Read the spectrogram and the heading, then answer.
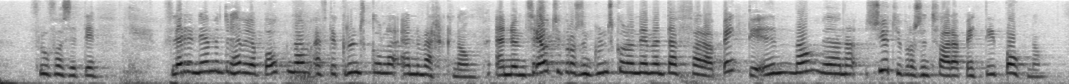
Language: Icelandic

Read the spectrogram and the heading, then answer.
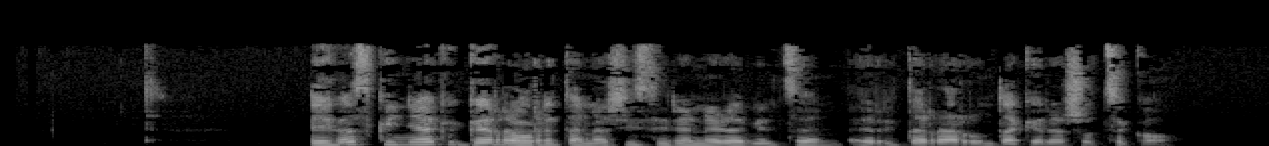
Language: Basque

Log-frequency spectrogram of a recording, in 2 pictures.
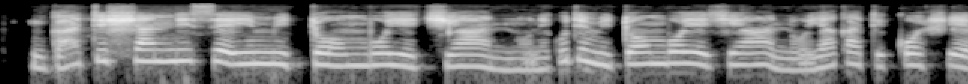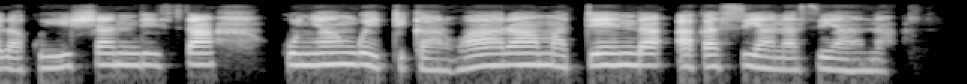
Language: Ndau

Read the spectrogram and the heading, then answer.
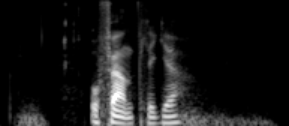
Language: Swedish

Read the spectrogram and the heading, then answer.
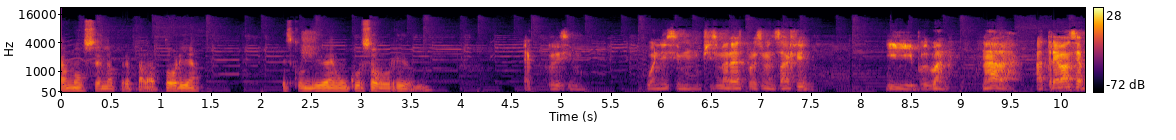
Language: Spanish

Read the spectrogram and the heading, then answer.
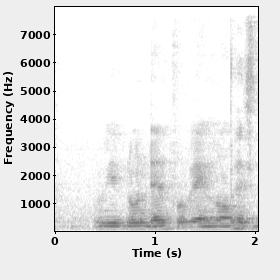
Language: English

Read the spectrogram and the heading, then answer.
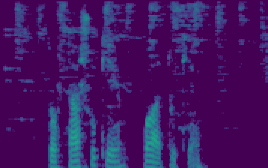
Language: Mari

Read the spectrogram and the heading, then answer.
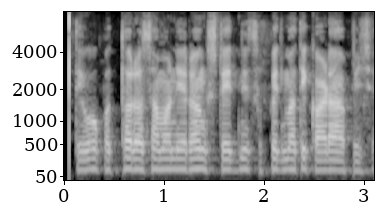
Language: Gujarati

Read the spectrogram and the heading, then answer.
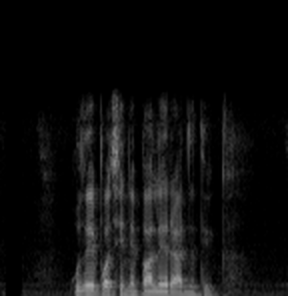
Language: Nepali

